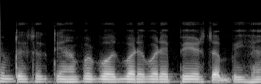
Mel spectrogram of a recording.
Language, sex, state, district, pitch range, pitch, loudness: Hindi, male, Chandigarh, Chandigarh, 120-125 Hz, 120 Hz, -15 LUFS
